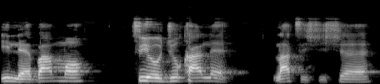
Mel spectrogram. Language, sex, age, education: Yoruba, male, 30-45, primary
